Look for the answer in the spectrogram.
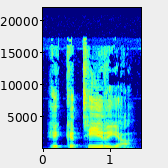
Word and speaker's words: hiketeria: The ancient Greek word for prayers and supplications is the word hiketeria. It's spelled H-I-K-E-T-E-R-I-A.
